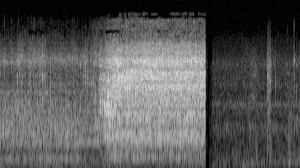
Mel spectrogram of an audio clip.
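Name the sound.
sink filling with water for soaking griddle plate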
